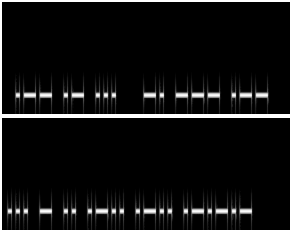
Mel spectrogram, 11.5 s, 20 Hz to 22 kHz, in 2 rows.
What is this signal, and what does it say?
Morse code, heard as a keyed tone, about 15 wpm, 700 Hz. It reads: WAS NOW STILL.
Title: Sentences from Top 1500 Words 15wpm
